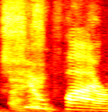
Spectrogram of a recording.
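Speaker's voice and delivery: loud, high hammed-up southern exclamation; exaggerated southern yell. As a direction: burst out like a cartoon Southerner. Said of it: "I was being so stereotypical".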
